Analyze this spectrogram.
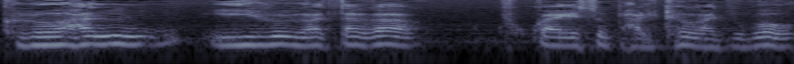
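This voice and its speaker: Very slow and fairly even in intonation, a man speaks with a high pitch and a dark, mellow tone. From Gangwon Province, South Korea. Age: 80s+. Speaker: former governor and lawmaker. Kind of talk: interview answer.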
